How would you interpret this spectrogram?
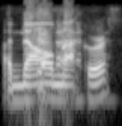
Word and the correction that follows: Nathrakh: is that right? Uh, Nathrakh, I would say.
